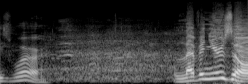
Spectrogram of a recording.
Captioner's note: audience laughing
